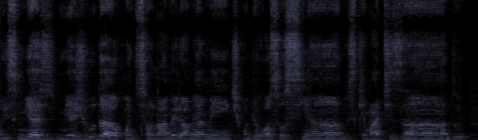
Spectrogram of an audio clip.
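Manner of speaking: normal talking voice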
